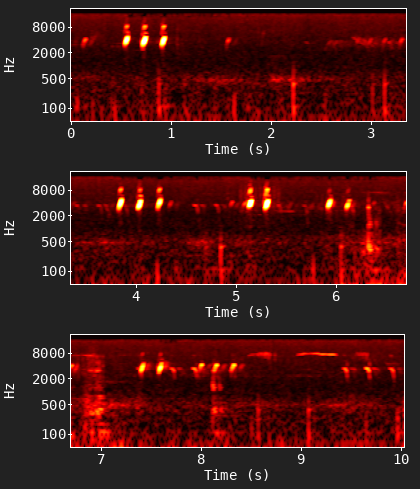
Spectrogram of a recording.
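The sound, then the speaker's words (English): A young bird gives high, sharp chirping calls in short bursts of two or three notes, repeated irregularly over a low background hum, with some fainter overlapping calls. “There's one of the birds captured that sounds just like it.”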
